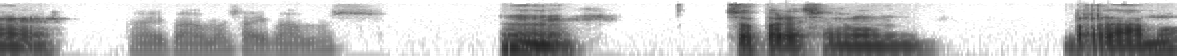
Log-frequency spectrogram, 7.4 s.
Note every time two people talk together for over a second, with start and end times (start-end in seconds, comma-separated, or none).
none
